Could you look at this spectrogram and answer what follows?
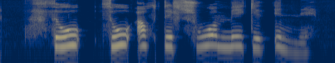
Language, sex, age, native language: Icelandic, female, 9, Icelandic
